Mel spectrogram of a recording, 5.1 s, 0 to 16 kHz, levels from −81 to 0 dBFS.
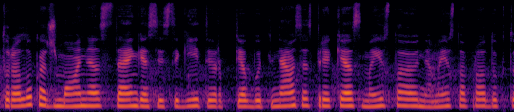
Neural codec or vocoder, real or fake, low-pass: autoencoder, 48 kHz, 128 numbers a frame, DAC-VAE, trained on Japanese speech; fake; 14.4 kHz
